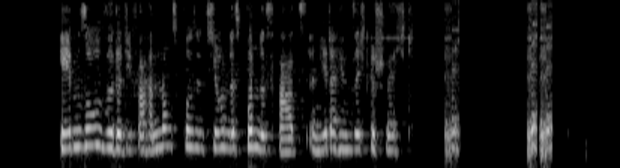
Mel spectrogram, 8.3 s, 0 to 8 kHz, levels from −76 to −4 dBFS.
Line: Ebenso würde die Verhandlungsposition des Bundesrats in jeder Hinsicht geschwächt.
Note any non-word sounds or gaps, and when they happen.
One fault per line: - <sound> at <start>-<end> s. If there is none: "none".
- laugh at 5.9-6.1 s
- laugh at 7.0-7.4 s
